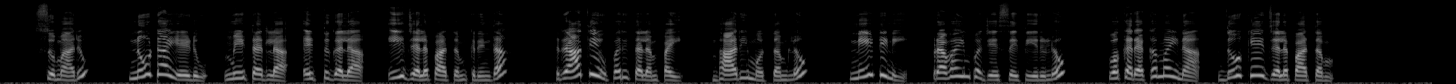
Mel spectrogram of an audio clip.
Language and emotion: Telugu, neutral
